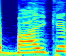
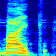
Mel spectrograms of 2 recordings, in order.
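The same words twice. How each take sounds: First: बाइके with a sounded final e; wrong reading. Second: बाइक with a silent final e; correct reading. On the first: Teacher warning against a misreading, बाइके with final e voiced. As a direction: say बाइके in two syllables, ending in "kay". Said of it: "इसे बाइके नहीं पढ़ते हैं". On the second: Teacher giving learners the right reading, बाइक ending on k. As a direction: say बाइक as one syllable ending on k. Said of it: "इसे क्या पढ़ते हैं". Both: Shown as a demonstration.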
